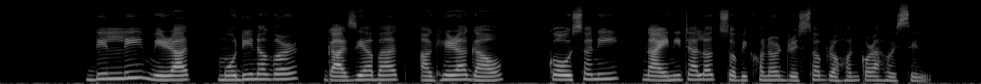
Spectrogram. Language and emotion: Assamese, neutral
